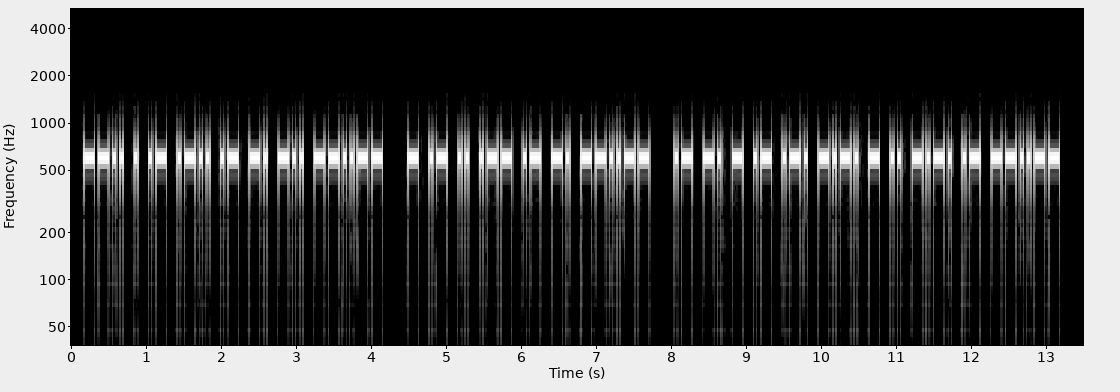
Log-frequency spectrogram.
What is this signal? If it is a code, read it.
Morse code, heard as a keyed tone, about 25 wpm, 600 Hz. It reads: ZEALAND, TAIWAN, ANTARCTICA,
